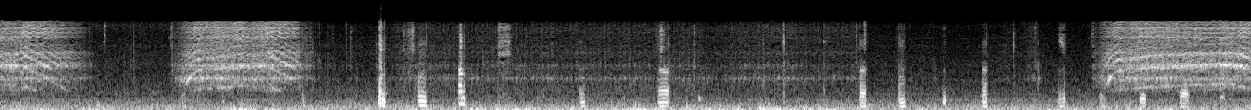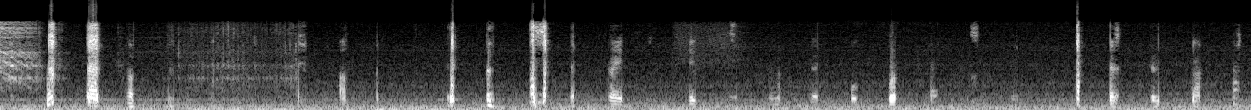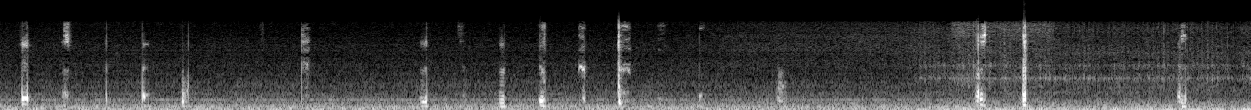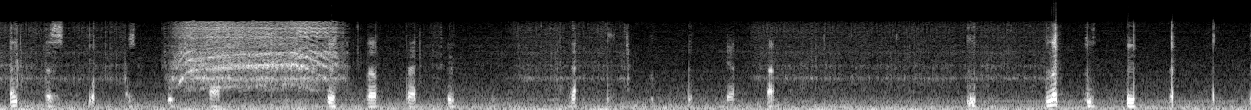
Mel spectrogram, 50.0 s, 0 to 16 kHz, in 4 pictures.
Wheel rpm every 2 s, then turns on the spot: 60, 60, 20, 10, 0, 100, 50, 10, 0, 0, 0, 0, 0, 0, 0, 0, 0, 20, 20, 70, 60, 10, 10, 20, 0.
2-8 14-16 34-38 42-48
